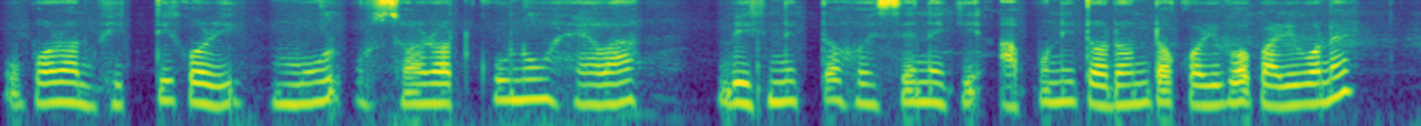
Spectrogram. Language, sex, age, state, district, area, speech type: Assamese, female, 18-30, Assam, Sivasagar, rural, read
